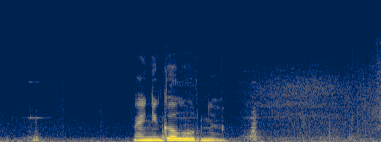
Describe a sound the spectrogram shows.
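A young woman says a few words quietly.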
